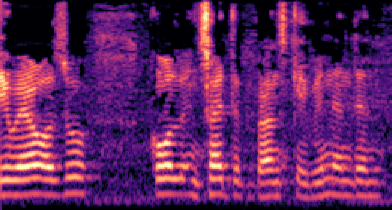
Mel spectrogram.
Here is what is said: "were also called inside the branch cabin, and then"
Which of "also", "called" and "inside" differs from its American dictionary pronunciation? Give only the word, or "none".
called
